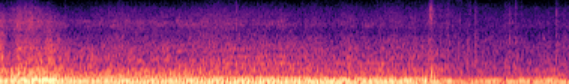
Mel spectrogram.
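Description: A motor vehicle's engine running with a steady low rumble, swelling in the first half-second and easing off slightly after about four seconds.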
